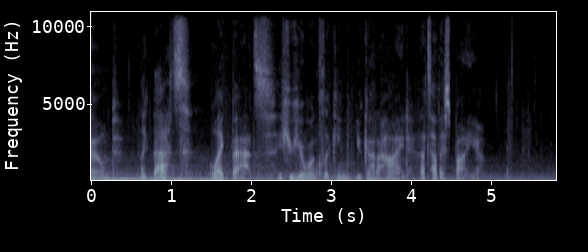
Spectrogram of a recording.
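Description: A young girl speaks calmly nearby.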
